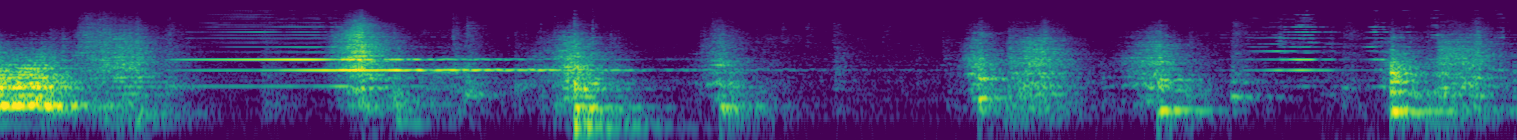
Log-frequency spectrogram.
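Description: Free-improvised live music: irregular scraped and bowed-sounding gestures in separate bursts, with a high held tone about a second in that lasts about a second.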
